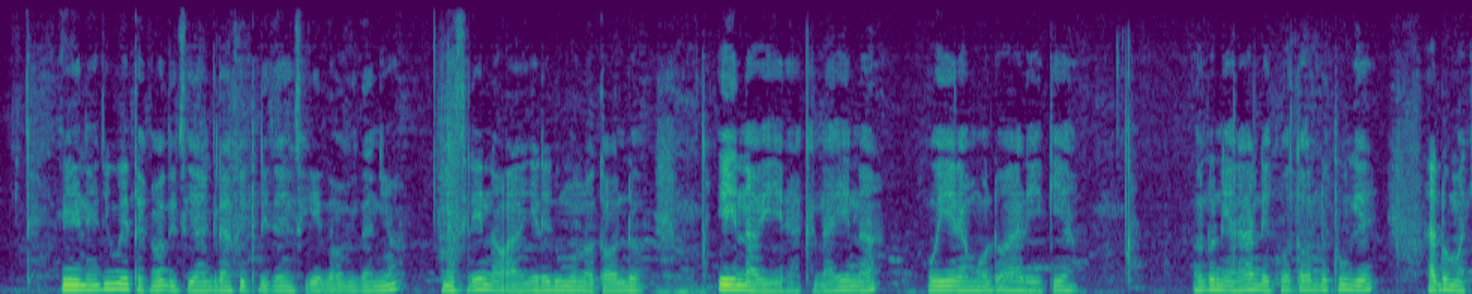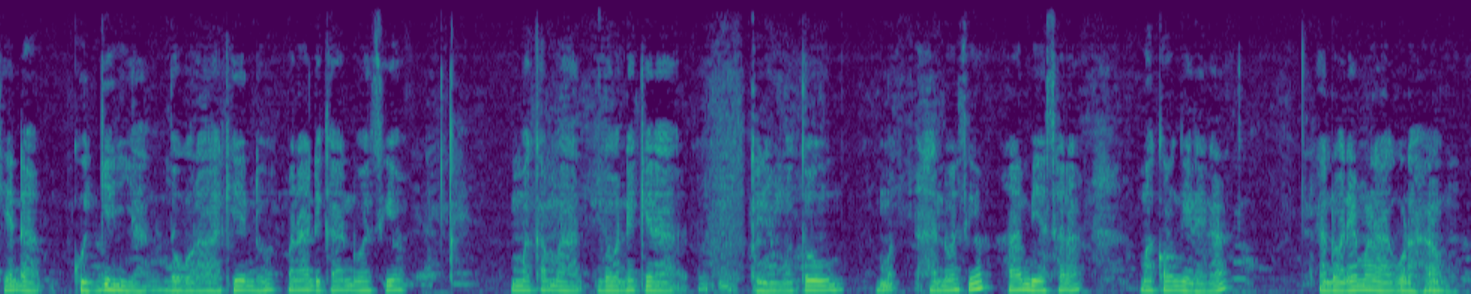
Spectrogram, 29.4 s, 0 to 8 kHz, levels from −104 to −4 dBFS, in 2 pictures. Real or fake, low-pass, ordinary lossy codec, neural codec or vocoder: fake; none; none; codec, 16 kHz, 16 kbps, FreqCodec, larger model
